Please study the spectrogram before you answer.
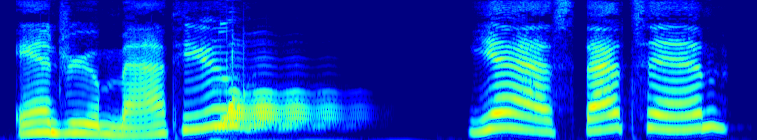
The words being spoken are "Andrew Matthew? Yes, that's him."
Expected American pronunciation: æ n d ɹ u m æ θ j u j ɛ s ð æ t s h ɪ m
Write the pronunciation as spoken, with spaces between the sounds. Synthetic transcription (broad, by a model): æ n d ɹ u m æ θ j u j ɛ s ð æ t s h ɪ m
